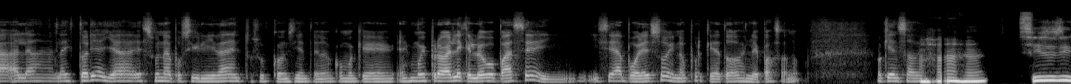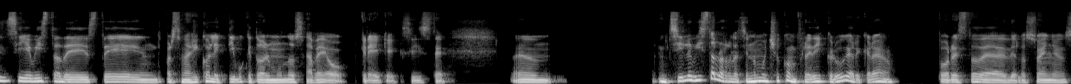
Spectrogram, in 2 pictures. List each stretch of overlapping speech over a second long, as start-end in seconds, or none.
none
